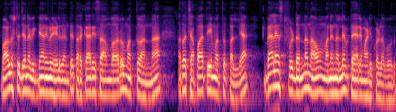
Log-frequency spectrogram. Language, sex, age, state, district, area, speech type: Kannada, male, 60+, Karnataka, Chitradurga, rural, spontaneous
